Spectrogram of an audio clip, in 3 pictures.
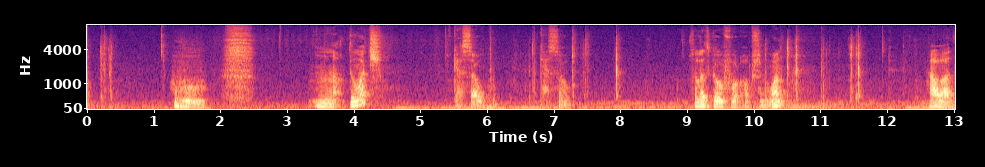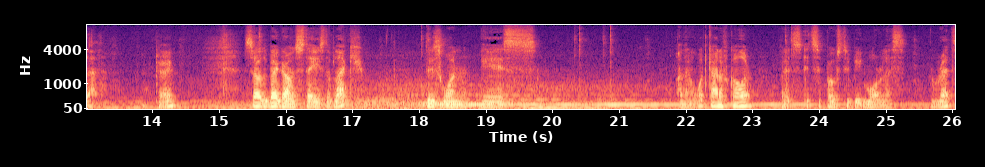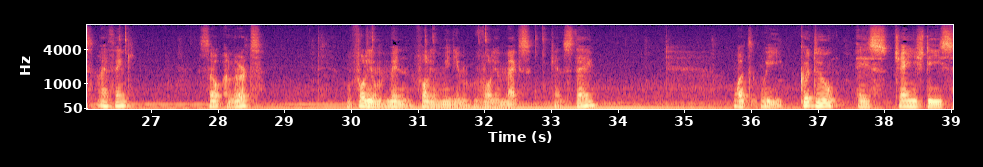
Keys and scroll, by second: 0.2 ctrl+s, 7.3 ctrl+z, 10.5 ctrl+v, 11.4 ctrl+s.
